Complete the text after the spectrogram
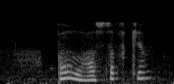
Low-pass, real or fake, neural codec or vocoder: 7.2 kHz; real; none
